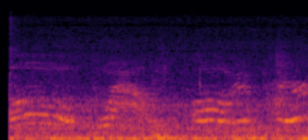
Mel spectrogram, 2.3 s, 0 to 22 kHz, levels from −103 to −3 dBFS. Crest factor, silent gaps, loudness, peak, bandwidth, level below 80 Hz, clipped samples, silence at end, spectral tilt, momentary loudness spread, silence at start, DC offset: 12 dB; none; -41 LUFS; -26 dBFS; 9.8 kHz; -44 dBFS; under 0.1%; 0 s; -8.5 dB/octave; 3 LU; 0.05 s; under 0.1%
